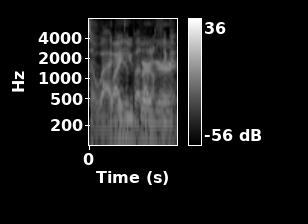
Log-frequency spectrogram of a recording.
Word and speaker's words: Wagyu: at the Bellagio, and I got a Wagyu burger.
